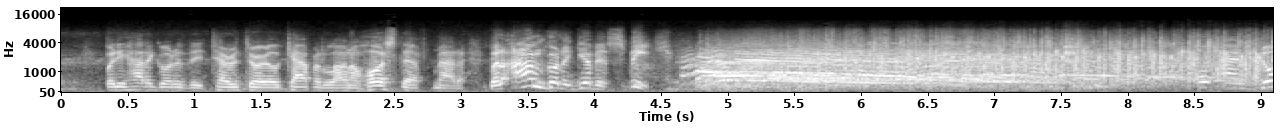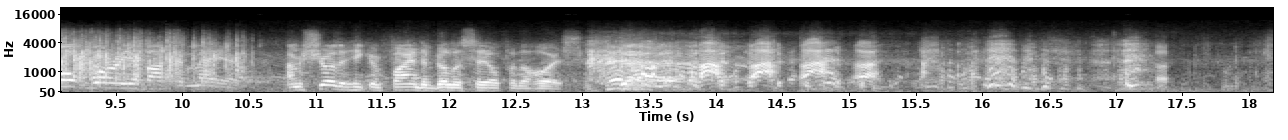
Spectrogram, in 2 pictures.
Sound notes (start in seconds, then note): 4.7 audience cheering & applauding; 13.0 crowd laughing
